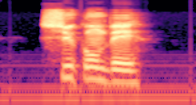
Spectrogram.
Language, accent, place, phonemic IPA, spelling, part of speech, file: French, France, Lyon, /sy.kɔ̃.be/, succomber, verb, LL-Q150 (fra)-succomber.wav
- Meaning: to succumb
